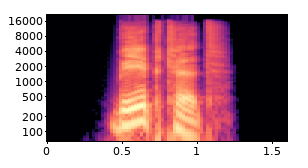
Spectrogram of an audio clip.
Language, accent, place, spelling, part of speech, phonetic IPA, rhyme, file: German, Germany, Berlin, bebtet, verb, [ˈbeːptət], -eːptət, De-bebtet.ogg
- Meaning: inflection of beben: 1. second-person plural preterite 2. second-person plural subjunctive II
